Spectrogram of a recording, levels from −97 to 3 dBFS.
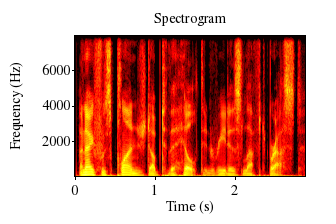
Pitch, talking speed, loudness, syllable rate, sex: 95 Hz, 250 wpm, -23 LUFS, 5.4 syllables/s, male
